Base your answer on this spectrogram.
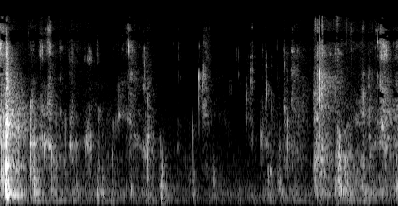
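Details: Watermelon eaten by Middle, a fluffy medium-size female Samoyed, recorded close-up indoors as ASMR. A loud opening crunch, scattered smaller bites and smacks through the middle, then a fresh burst of crisp chewing near the end.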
